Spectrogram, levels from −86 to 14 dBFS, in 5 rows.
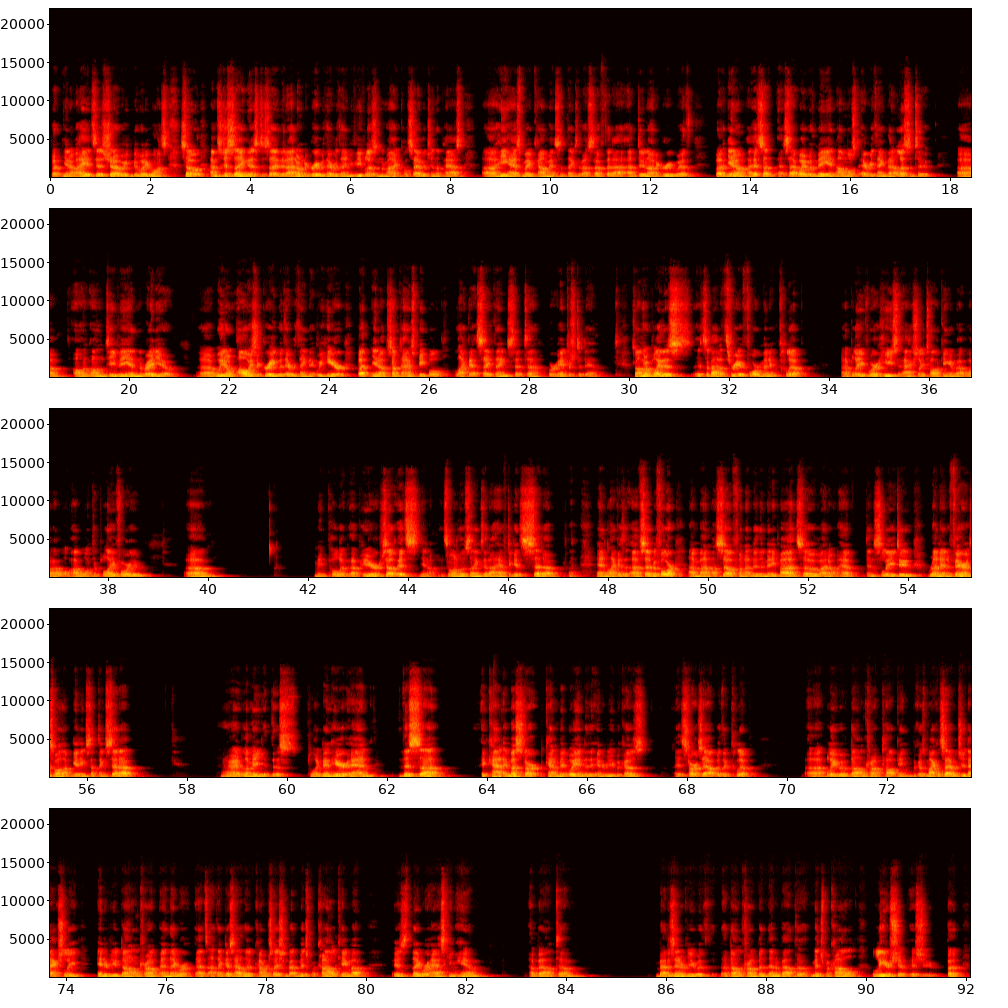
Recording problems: room echo; slight; dies away in 0.5 s
off-mic speech; somewhat distant

